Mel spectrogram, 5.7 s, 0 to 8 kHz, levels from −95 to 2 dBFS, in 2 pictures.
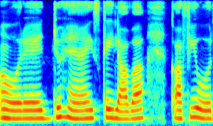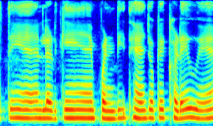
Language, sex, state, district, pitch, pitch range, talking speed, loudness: Hindi, female, Delhi, New Delhi, 195 Hz, 190-205 Hz, 180 wpm, -16 LUFS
